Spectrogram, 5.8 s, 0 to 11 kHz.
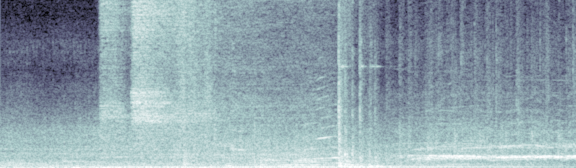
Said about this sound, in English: On July 17, 1976, the nation let out a sigh of relief as a large Greyhound bus pulled up to the city of Chowchilla, California.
